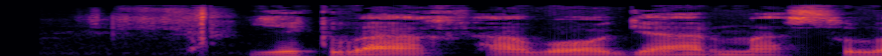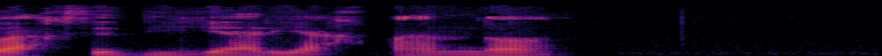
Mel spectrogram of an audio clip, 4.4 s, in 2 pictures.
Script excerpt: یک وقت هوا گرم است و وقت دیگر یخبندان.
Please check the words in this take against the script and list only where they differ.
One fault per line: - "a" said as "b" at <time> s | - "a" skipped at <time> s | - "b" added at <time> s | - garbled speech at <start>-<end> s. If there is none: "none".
none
